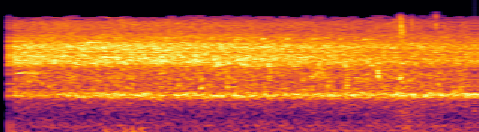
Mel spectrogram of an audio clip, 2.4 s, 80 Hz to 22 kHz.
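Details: Periodical cicadas, mostly Magicicada septendecim, in a 17-year emergence in Maryland on 3 June 2021: male chorus in the trees overhead calling to lure females, a steady droning whine with a pure, unbroken, UFO-like tone farther off.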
